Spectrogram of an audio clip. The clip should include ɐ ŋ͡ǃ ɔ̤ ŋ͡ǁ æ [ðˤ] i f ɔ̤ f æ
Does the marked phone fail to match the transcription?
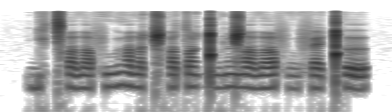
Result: no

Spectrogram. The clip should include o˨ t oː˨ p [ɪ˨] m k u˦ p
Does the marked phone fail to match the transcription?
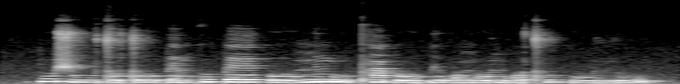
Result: yes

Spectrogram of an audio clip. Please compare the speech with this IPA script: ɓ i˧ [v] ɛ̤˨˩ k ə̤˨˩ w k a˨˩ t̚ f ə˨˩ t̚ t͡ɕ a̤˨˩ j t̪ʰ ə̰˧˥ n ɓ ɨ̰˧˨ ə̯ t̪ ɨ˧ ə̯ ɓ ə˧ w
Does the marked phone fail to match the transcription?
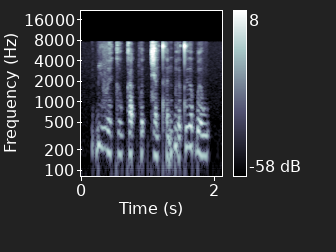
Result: no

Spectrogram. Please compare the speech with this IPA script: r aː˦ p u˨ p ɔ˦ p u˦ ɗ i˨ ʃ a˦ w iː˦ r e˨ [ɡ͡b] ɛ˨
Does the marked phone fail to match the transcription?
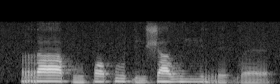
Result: yes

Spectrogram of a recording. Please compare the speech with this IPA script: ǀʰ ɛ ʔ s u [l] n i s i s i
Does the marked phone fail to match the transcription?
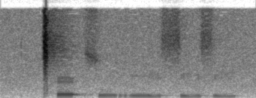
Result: yes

